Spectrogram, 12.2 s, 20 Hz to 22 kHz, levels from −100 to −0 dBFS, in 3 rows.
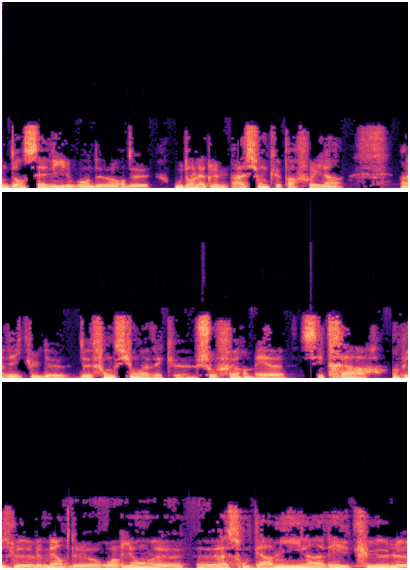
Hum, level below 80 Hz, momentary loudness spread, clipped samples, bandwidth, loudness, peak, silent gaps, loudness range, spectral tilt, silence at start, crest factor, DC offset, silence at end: none; -44 dBFS; 6 LU; under 0.1%; 8 kHz; -14 LUFS; 0 dBFS; none; 3 LU; -5.5 dB/octave; 0 s; 14 dB; under 0.1%; 0 s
